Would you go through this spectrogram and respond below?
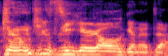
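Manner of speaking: put-on very loud, bigger big boy voice. Told to try that again, a character repeats the line in his big boy voice. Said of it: "Try that again with your big boy voice".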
